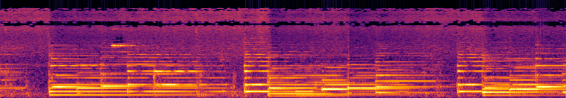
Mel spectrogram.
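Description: Piano played slowly and softly: a low chord struck about every three seconds, with a melody of single notes above it, each chord left to ring and fade.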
